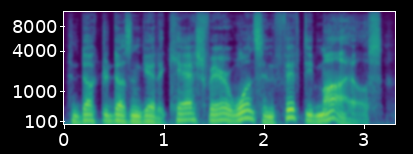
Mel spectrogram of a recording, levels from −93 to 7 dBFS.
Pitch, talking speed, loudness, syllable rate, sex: 125 Hz, 180 wpm, -17 LUFS, 4.5 syllables/s, male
